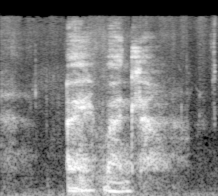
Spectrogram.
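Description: Speech only: a woman's short, soft, breathy phrase spoken under her breath, about two-thirds of a second in, over quiet room tone.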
